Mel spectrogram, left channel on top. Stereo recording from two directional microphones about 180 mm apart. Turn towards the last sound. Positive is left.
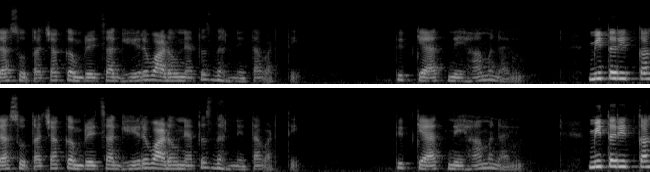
turn(degrees=-20)  # may be behind; listen again after turning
